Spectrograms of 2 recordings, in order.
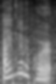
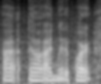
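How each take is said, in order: First: High mock insistence; high-voiced contradiction; insistent girl imitation. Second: Understated, level-pitched retort; guy's reply. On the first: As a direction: imitate her bickering, pitched way up. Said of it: "And she's like". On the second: Retold or imitated. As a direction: imitate a guy holding his ground. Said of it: "and he's like".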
